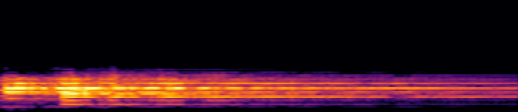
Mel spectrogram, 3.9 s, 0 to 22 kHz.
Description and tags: amb klok 3
a dark bell sound
effect, ambient, industrial, bell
